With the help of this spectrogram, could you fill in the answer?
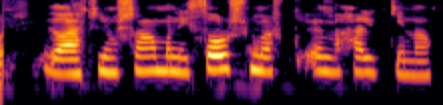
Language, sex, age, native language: Icelandic, male, 11, Icelandic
